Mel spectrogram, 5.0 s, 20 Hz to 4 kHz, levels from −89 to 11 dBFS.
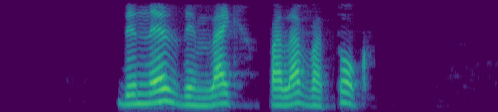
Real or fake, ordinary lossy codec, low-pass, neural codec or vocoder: real; AAC, 32 kbps; 3.6 kHz; none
